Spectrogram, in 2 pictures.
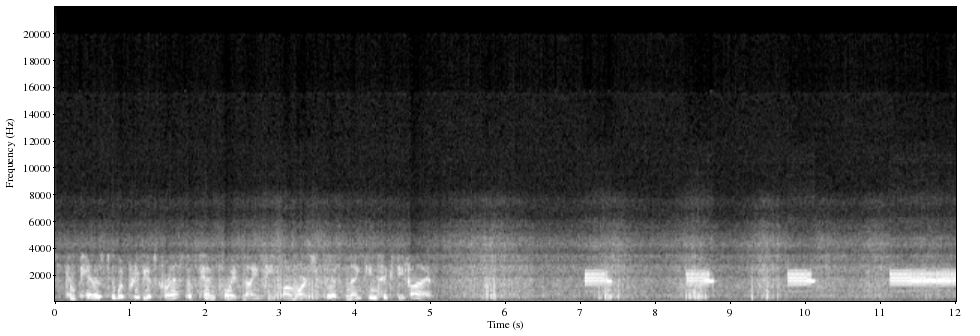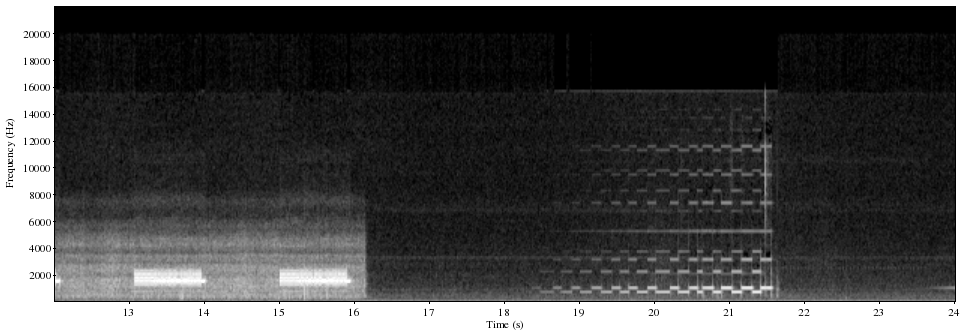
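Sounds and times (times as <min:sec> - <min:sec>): receiver hiss: 0:00.0 - 0:16.2, 0:23.4 - 0:24.0.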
